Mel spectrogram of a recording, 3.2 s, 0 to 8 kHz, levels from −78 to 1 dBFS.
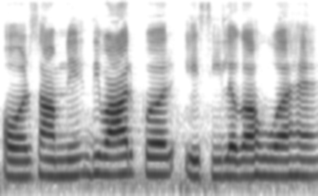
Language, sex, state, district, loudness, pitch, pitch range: Hindi, female, Punjab, Pathankot, -17 LUFS, 210 Hz, 205-225 Hz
